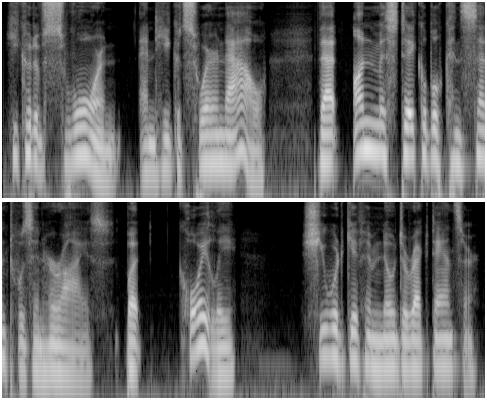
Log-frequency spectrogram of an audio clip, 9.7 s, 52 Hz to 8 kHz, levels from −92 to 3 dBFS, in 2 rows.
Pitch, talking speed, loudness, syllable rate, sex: 125 Hz, 155 wpm, -20 LUFS, 4.3 syllables/s, male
